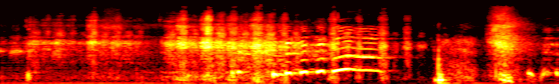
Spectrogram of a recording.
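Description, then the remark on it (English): A person mimics a dog's panting with quick, breathy huffs and a rising squeaky whine, fairly loud, lasting a few seconds with no clear words. “Do you think it'll think I'm a dog?”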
